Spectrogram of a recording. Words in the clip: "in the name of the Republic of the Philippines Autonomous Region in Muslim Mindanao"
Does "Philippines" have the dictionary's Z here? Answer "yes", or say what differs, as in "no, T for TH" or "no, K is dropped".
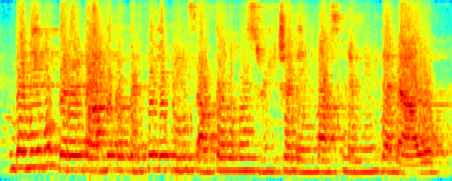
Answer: no, S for Z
